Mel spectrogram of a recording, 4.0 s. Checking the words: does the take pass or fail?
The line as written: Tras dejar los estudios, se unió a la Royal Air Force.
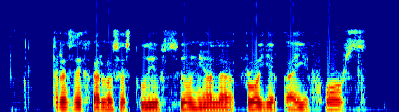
pass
